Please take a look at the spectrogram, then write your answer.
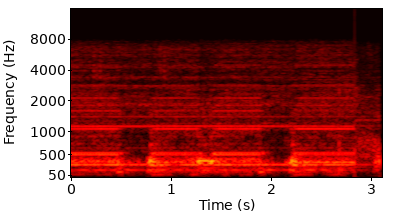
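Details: New 3D printer, first run: steady humming motor tones in short bursts with brief pauses as the head steps between points; normal, lengthy bed levelling.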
